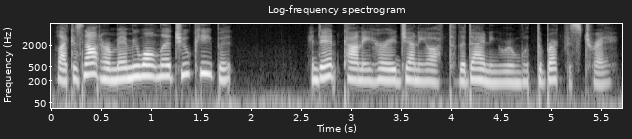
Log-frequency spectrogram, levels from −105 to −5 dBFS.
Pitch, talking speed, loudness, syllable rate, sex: 225 Hz, 250 wpm, -20 LUFS, 6.2 syllables/s, female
